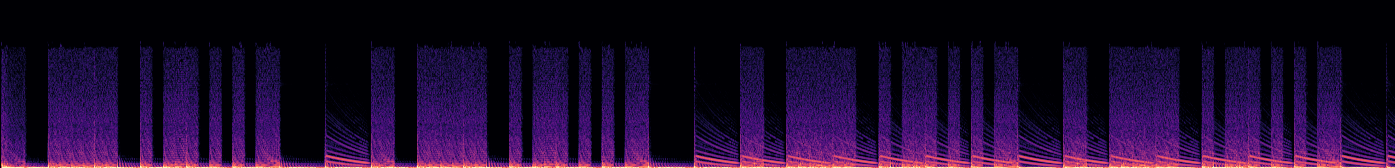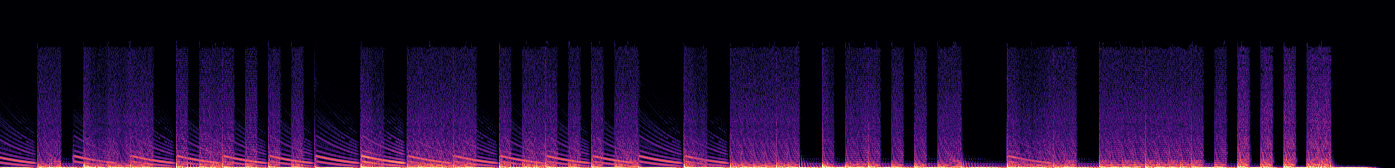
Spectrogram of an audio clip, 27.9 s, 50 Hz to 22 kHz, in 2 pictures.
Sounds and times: short music 0:00.0 - 0:27.3

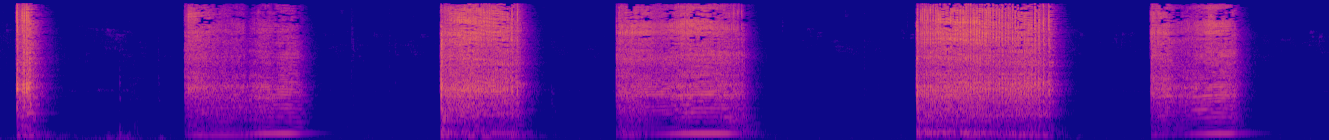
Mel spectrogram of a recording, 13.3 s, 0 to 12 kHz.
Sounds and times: wood window shutter very stiff heavy creak 0:01.8 - 0:03.2
wood window shutter very stiff heavy creak 0:04.4 - 0:05.4
wood window shutter very stiff heavy creak 0:06.1 - 0:07.6
wood window shutter very stiff heavy creak 0:09.1 - 0:10.8
wood window shutter very stiff heavy creak 0:11.4 - 0:12.6

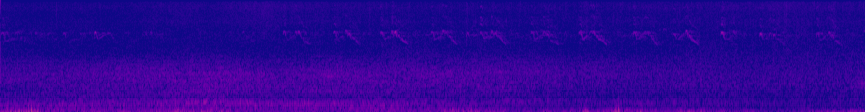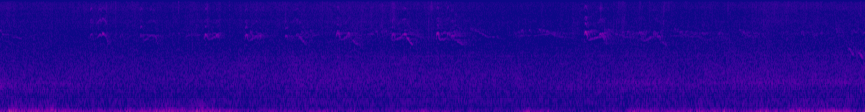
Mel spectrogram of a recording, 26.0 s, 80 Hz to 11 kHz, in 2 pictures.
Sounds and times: Airbus A330 takeoff 0:00.1 - 0:08.6

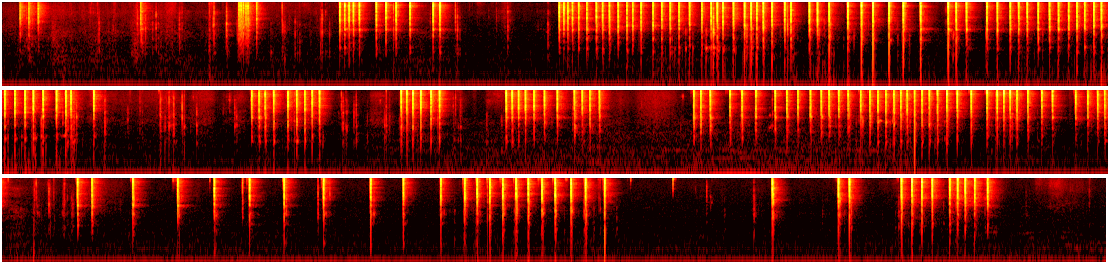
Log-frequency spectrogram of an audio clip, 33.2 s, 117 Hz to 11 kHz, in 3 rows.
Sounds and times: Ratchet being handled 0:00.2 - 0:00.6
Ratchet being handled 0:01.3 - 0:04.6
Ratchet being handled 0:05.5 - 0:17.1
Ratchet being handled 0:17.9 - 0:24.7
Ratchet being handled 0:26.5 - 0:28.2
Ratchet being handled 0:30.5 - 0:32.0

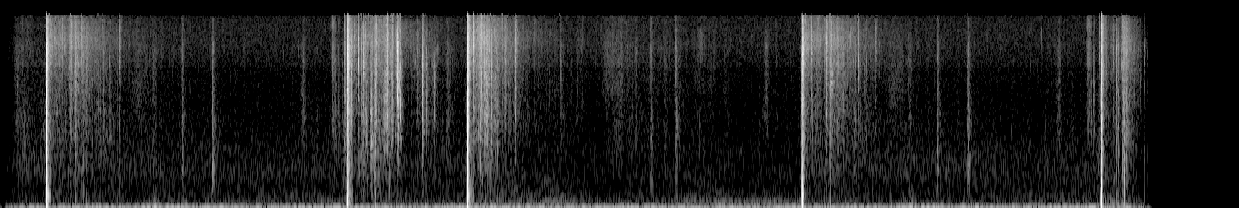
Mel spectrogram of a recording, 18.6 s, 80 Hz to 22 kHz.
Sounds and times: Snowballs hitting a tree trunk nearby 0:00.7 - 0:03.3
Snowballs hitting a tree trunk nearby 0:04.5 - 0:08.0
Snowballs hitting a tree trunk nearby 0:12.0 - 0:13.2
Snowballs hitting a tree trunk nearby 0:16.3 - 0:17.2

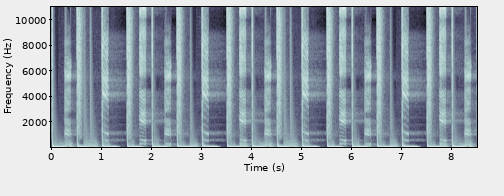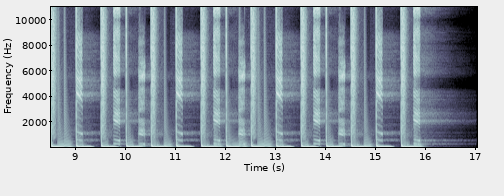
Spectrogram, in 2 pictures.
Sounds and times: drums 0:00.0 - 0:16.0
bass 0:00.0 - 0:16.0
vocal 0:00.3 - 0:16.8

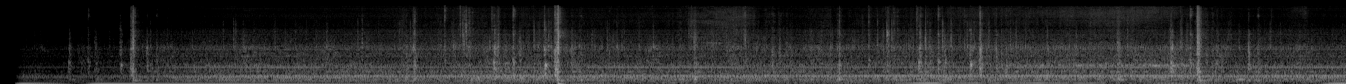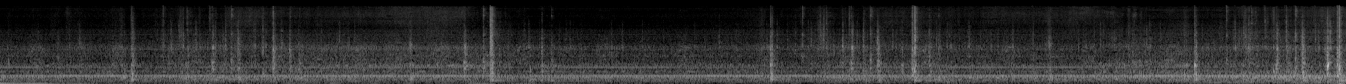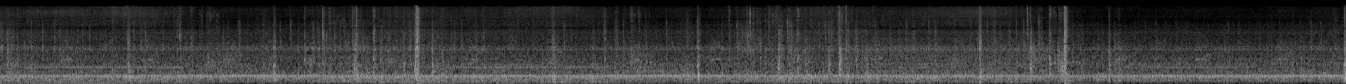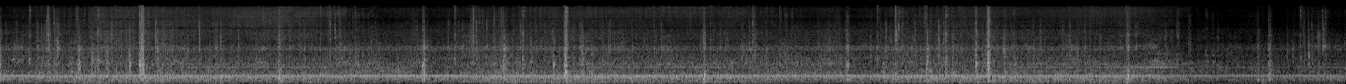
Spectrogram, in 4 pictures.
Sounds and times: laser printer in successful rhythmic print activity 0:00.2 - 0:53.8

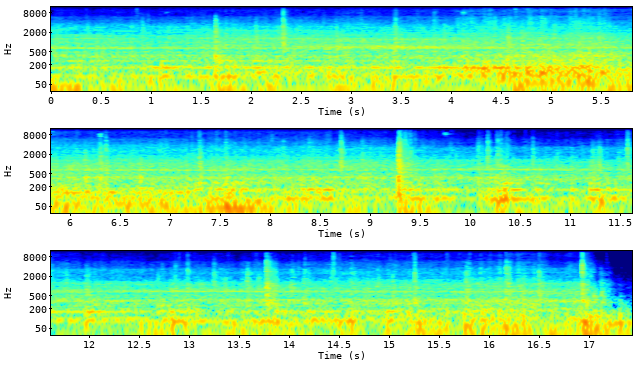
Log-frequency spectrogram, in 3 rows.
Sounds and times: electric metallic roller shutter rolling and unrolling 0:00.0 - 0:17.3

